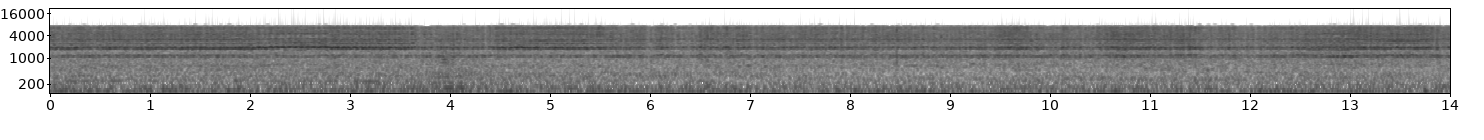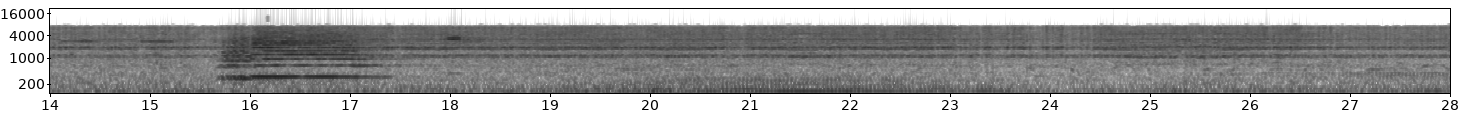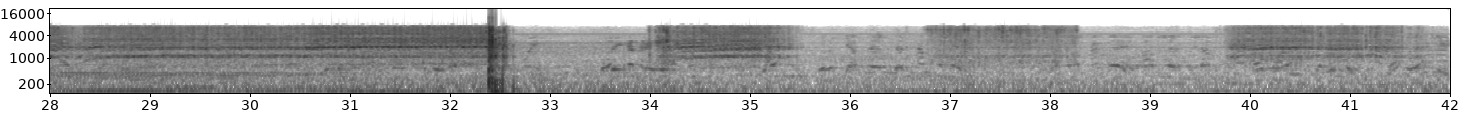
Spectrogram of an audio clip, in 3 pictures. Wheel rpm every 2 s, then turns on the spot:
160, 160, 160, 160, 160, 160, 160, 160, 160, 160, 160, 160, 160, 150, 140, 160, 40, 70, 20, 20, 80.
36-38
